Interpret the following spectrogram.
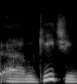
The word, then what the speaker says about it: Geechee: And so you'll hear, like, even with the word Geechee, which, is spelled with a K in its other form of K-I-S-S-I, is pronounced G-E-E-C-H-E-E. Because of that alternating the K and G sound.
